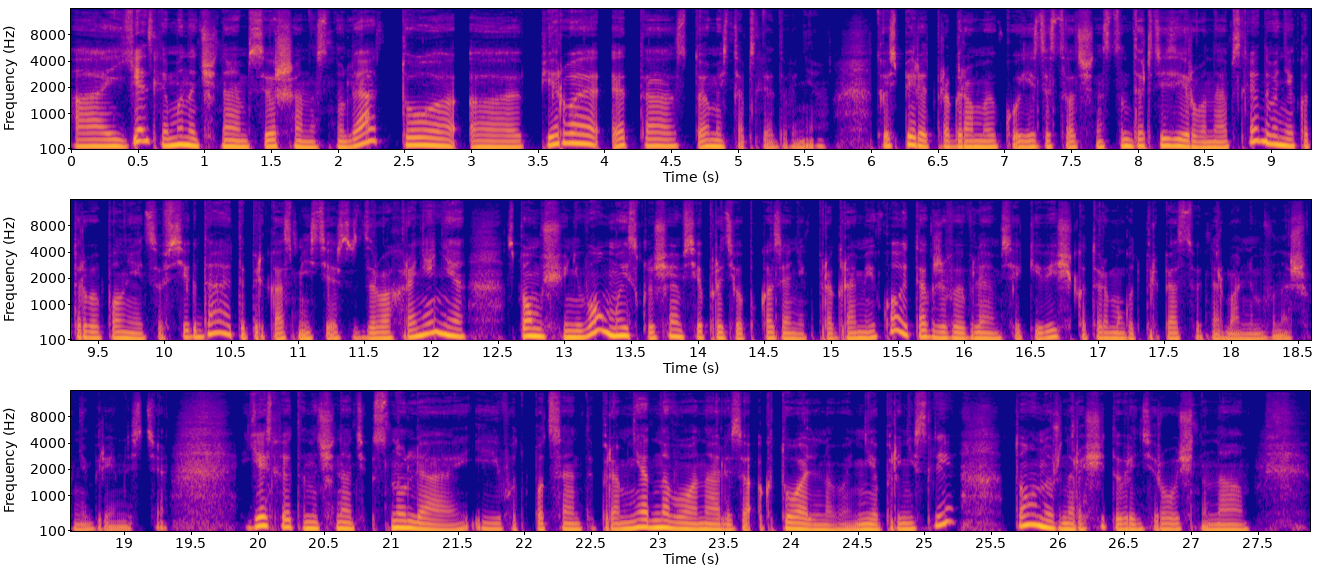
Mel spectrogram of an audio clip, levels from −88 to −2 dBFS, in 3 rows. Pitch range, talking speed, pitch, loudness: 140-175 Hz, 150 wpm, 150 Hz, -24 LUFS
